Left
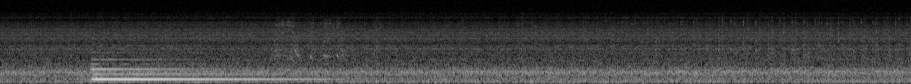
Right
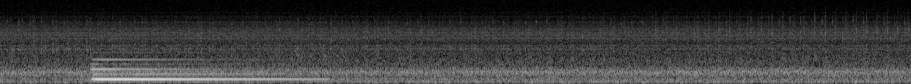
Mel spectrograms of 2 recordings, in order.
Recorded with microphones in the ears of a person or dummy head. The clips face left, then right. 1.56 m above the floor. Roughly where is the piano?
Centre.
